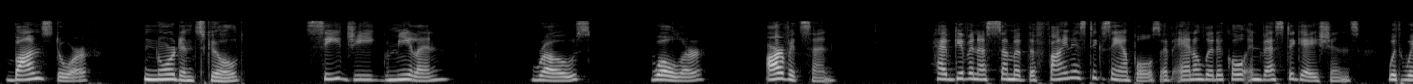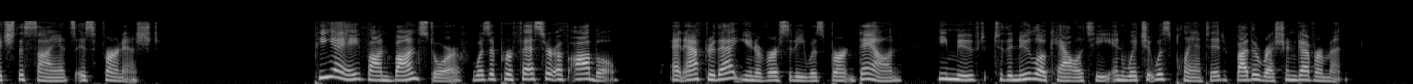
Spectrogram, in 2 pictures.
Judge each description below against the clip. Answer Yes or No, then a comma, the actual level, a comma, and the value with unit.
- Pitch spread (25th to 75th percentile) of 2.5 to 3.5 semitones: No, average, 4.1 semitones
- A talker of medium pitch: No, high, 210 Hz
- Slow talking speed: Yes, slow, 120 wpm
